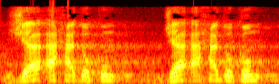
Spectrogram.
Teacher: تسمع همزة واحدة، أي الثانية تختفي · Term: إسقاط الهمز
